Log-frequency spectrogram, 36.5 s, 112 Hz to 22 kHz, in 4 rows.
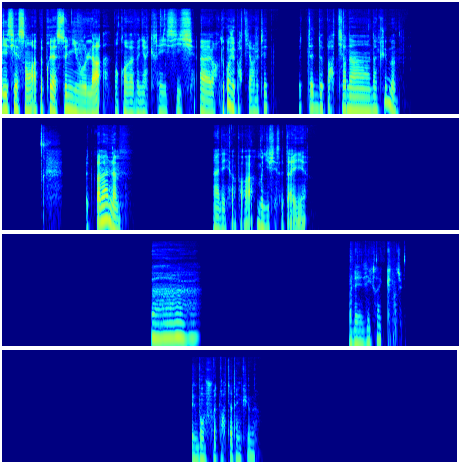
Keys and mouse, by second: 3.0 click, 7.2 shift+a, 11.8 Tab, 13.8 s, 17.9 middle click, 21.4-22.4 middle drag, 23.7 s.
